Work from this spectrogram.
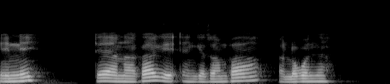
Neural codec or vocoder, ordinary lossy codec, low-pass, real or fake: codec, 24 kHz, 3.1 kbps, DualCodec; AAC, 64 kbps; 10.8 kHz; fake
